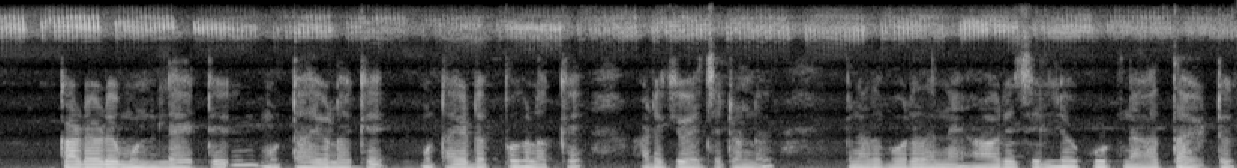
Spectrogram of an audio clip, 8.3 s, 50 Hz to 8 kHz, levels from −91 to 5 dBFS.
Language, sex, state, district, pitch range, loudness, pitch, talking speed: Malayalam, male, Kerala, Kozhikode, 120-130 Hz, -21 LUFS, 125 Hz, 95 wpm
